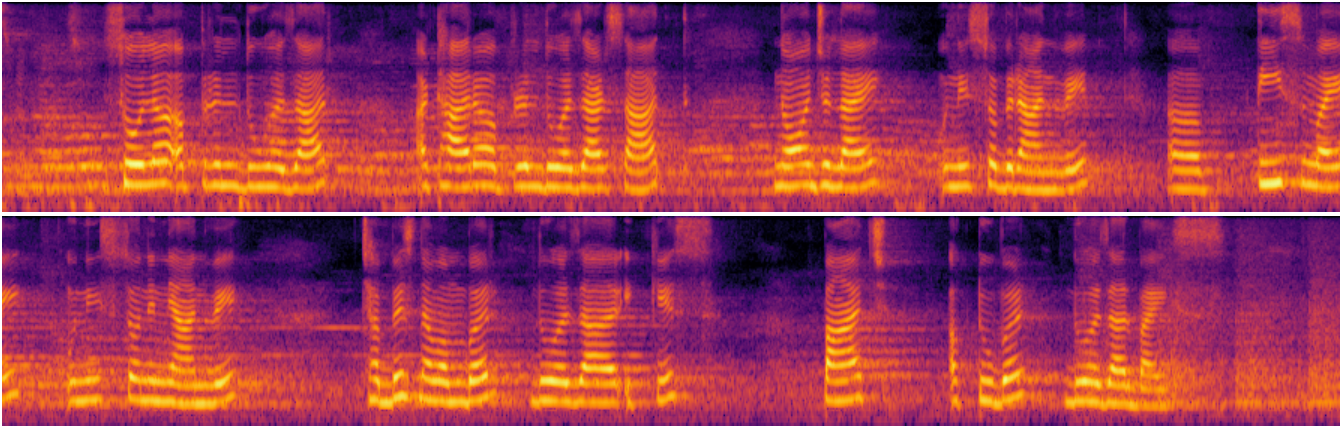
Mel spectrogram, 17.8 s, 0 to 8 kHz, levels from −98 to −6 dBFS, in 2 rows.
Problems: background sounds at intervals, background conversations at intervals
